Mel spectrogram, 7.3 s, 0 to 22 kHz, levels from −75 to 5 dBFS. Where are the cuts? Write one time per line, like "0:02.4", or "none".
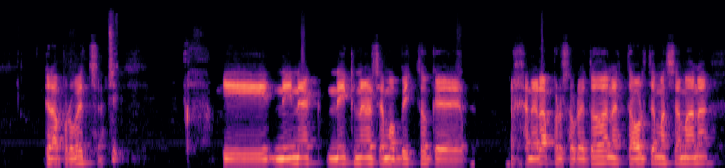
0:02.1
0:05.1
